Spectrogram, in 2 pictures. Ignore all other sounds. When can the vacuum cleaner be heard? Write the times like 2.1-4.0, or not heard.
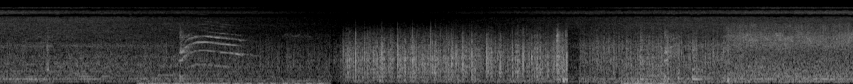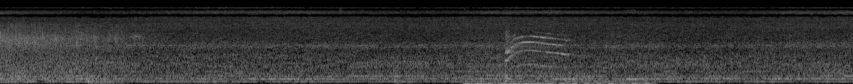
0.0-17.0.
